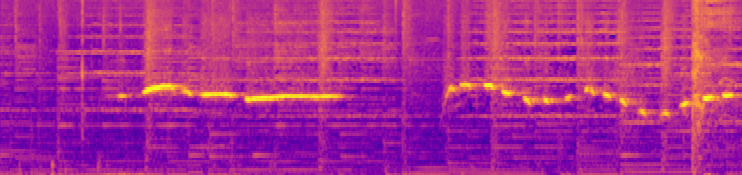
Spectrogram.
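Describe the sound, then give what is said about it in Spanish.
A person whistles a melody in long, clear sustained notes that waver in pitch, then a second phrase that dips and rises, over soft instrumental music with a steady beat and no talking. “Que iba a silbar y puse los labios como en posición de silbar y estaba tirando aire, pero estaba silbando. Pero te escuchaba silbar y pensaba que era yo.”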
